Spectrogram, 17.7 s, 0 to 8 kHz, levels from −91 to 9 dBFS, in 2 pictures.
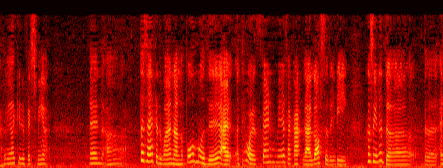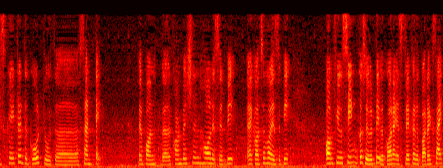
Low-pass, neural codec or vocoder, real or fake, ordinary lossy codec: none; codec, 16 kHz, 1.1 kbps, Voila-Tokenizer; fake; none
